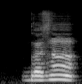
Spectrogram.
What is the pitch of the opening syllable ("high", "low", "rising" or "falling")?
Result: low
